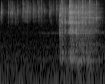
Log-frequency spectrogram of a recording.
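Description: A handful of five dice rattle and clatter, a light shaking rattle at first, then a louder burst of tumbling clicks that tapers off. No one speaks.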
